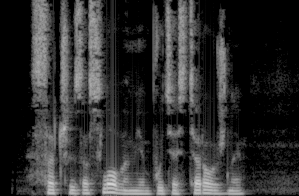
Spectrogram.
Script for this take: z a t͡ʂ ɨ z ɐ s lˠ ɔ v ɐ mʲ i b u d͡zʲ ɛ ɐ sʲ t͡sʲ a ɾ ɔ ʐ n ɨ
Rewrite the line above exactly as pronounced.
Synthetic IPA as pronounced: s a t͡ʂ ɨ z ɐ s lˠ ɔ v ɐ mʲ i b u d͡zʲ ɛ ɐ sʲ t͡sʲ a ɾ ɔ ʐ n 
